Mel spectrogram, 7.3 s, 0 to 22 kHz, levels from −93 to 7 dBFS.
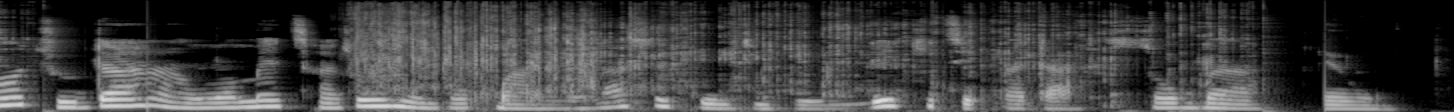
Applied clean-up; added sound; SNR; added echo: classical method log-MMSE.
